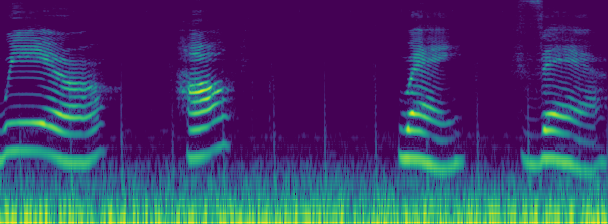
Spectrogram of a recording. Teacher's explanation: there の the を言うときには舌先を軽く噛んで発音してください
